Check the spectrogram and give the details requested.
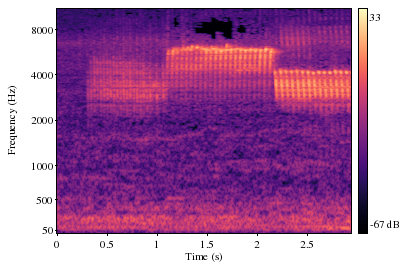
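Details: Belgian canary song to warm up a canary: a steady buzzy trill that jumps higher, then drops to a rapid pulsing rattle, over faint low background noise.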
